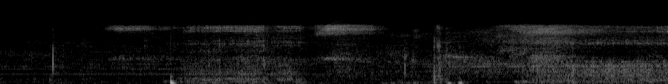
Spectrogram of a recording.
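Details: A female dog snoring, recorded close up during sleep: soft, hissing, snuffly snores with a few clicks and bumps nearby.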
